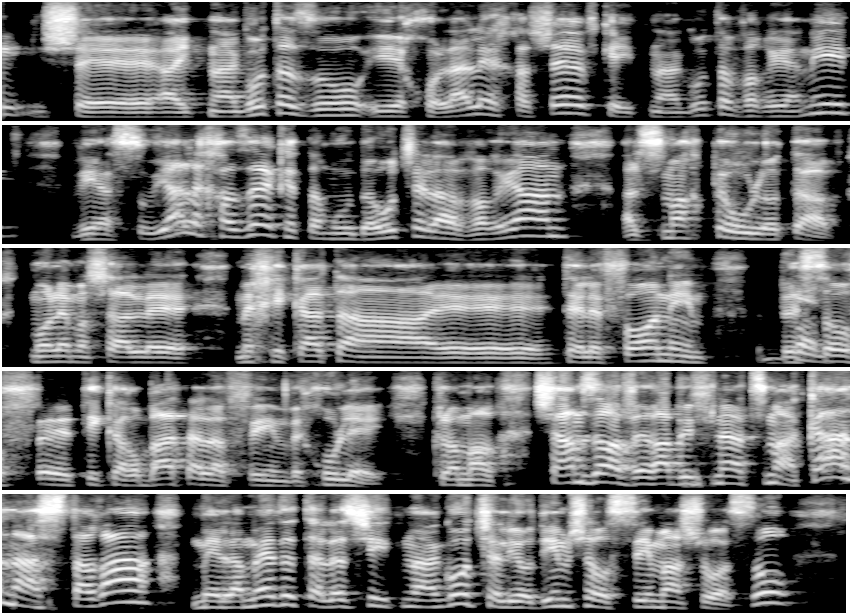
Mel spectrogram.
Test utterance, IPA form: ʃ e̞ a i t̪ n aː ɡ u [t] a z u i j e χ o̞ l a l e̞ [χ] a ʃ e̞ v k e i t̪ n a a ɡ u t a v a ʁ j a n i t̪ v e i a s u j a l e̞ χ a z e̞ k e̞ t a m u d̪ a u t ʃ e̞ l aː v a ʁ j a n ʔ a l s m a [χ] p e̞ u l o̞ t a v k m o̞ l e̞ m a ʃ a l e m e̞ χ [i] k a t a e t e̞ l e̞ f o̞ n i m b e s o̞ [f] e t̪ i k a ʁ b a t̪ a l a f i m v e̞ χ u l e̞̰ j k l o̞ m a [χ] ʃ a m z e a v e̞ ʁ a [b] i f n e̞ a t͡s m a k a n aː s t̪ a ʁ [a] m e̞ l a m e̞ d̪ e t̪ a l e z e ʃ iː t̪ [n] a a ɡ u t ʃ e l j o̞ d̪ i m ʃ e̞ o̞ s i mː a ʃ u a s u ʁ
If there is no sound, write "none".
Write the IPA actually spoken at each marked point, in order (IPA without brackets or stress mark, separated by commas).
t, χ, χ, i, f, ʁ, b, a, n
